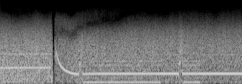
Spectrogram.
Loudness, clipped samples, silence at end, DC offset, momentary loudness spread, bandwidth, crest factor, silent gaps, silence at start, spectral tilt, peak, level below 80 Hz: -14 LUFS; under 0.1%; 0 s; under 0.1%; 1 LU; 12 kHz; 8 dB; none; 0 s; -4.5 dB/octave; -6 dBFS; -38 dBFS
